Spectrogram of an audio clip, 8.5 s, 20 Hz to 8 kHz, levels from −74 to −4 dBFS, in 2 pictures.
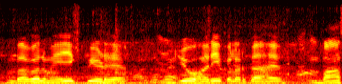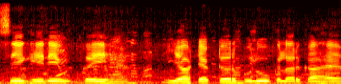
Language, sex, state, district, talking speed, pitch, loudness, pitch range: Hindi, male, Jharkhand, Deoghar, 155 wpm, 170 Hz, -18 LUFS, 165-180 Hz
